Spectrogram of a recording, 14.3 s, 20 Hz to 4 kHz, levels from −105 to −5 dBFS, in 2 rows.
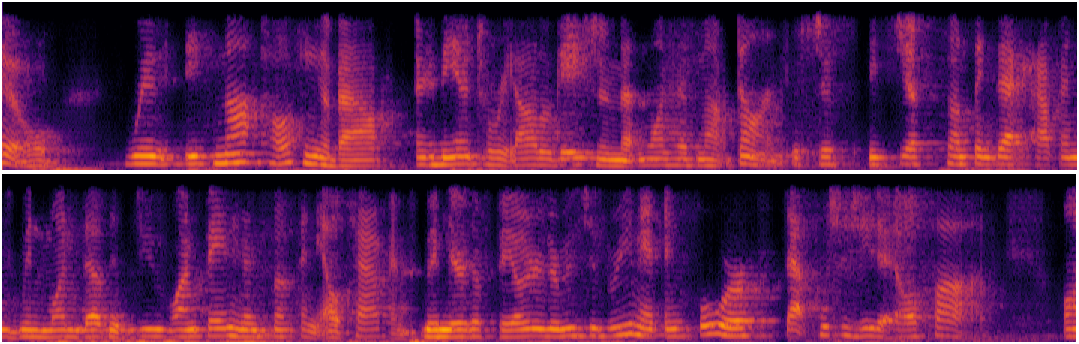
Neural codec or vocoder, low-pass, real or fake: codec, 16 kHz, 1 kbps, X-Codec, HuBERT features, trained on balanced general audio; 3.6 kHz; fake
